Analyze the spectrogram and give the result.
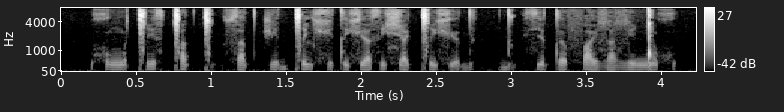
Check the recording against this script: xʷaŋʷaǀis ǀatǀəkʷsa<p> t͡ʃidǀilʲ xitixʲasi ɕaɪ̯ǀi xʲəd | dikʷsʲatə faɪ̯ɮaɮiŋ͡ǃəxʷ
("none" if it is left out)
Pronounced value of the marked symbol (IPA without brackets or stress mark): t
